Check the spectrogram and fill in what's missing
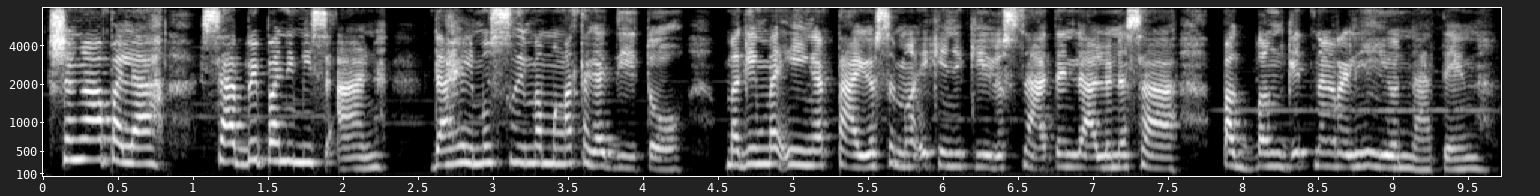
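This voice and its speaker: A woman's voice: fairly high pitch, moderate pace, soft background music, lightly acted. A woman voicing a young wife and fire dancer in a horror radio drama. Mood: hopeful.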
